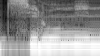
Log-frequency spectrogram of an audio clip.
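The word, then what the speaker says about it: צילומים: Vous avez entendu, c'est entre le T, enfin c'est un T et un S consécutif. Ts, ts.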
